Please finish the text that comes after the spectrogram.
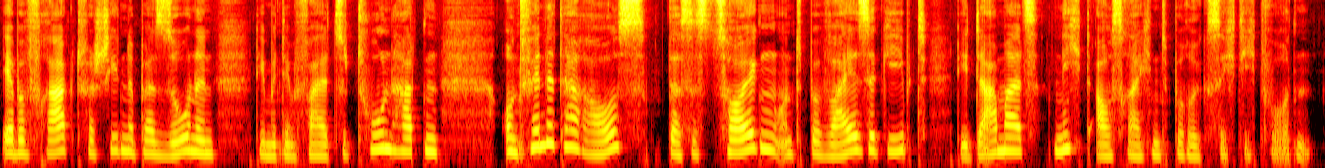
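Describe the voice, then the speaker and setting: A female radio presenter with a soft, dark timbre reads a scripted introduction. The sound is close and dry. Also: fairly low pitch, lively intonation, moderate pace, no room sound.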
